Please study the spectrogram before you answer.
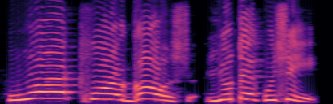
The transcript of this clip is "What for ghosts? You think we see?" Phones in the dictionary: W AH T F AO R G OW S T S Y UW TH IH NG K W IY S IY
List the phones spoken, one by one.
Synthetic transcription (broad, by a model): W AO T F AO R G OW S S Y UW T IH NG K W IY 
